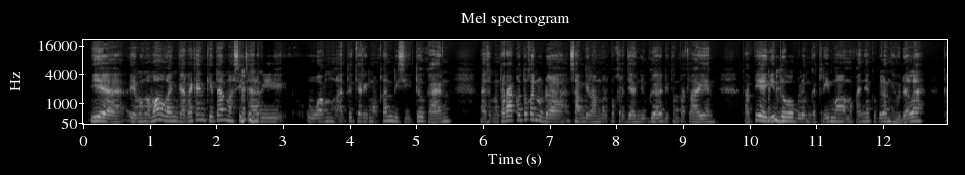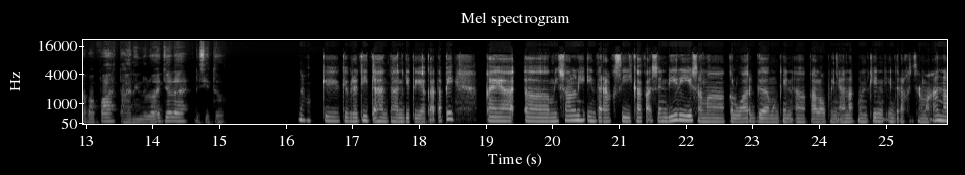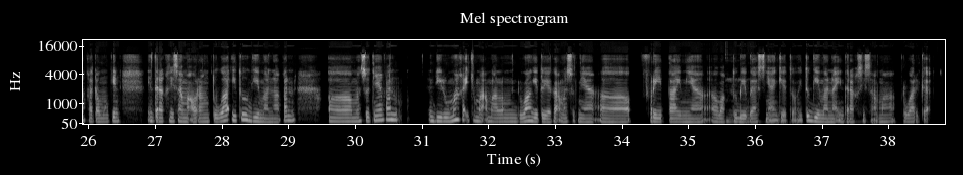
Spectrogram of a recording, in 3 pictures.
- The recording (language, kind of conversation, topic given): Indonesian, podcast, Apa yang kamu lakukan ketika pekerjaan mulai mengurangi kebahagiaanmu?
- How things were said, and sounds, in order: static; other background noise; in English: "free time-nya"; tapping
